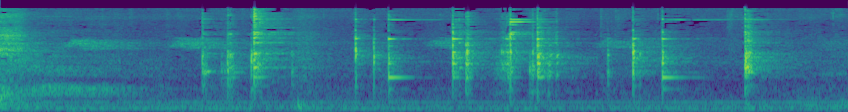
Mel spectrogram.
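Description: Steel wrenches clinking against each other as one is picked out: a quick, irregular series of metallic clicks and clanks, some ringing briefly, starting about a second in.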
